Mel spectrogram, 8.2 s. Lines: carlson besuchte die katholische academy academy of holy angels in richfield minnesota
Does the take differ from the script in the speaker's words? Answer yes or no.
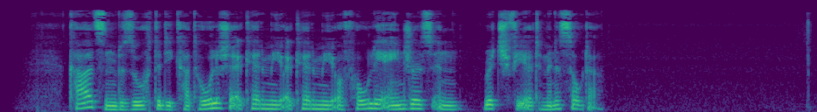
no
